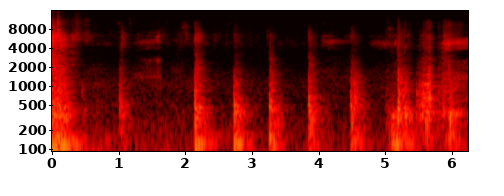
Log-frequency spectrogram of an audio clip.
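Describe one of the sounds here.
Footsteps climb wooden stairs with steady thuds.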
